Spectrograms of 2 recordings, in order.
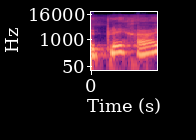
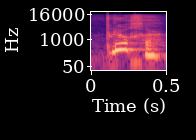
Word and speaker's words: plaira: que se plaira donc le correct se plaira et pas pleura je fais exprès pourquoi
